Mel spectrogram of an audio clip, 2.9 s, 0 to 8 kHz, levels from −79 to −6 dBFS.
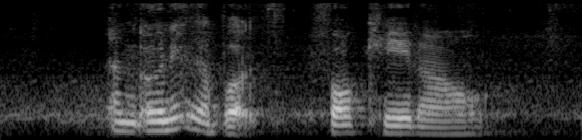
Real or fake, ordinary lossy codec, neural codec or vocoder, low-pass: fake; none; codec, 16 kHz, 1.1 kbps, Voila-Tokenizer; none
